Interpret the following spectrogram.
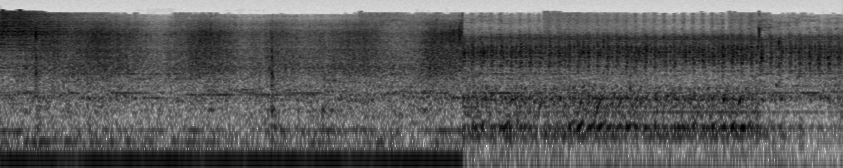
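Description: Motorboat under way, its engine running steadily with a deep hum. A little past halfway the deepest part of the rumble drops away and a rougher, lower-level running sound carries on.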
